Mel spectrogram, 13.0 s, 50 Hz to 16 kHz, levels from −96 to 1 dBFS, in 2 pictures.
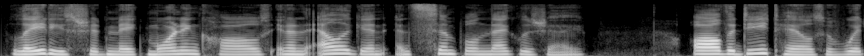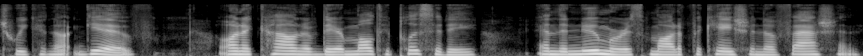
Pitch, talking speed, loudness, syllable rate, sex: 190 Hz, 140 wpm, -20 LUFS, 4.7 syllables/s, female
